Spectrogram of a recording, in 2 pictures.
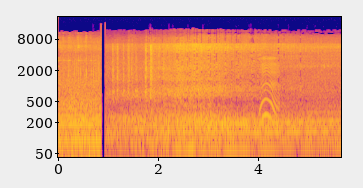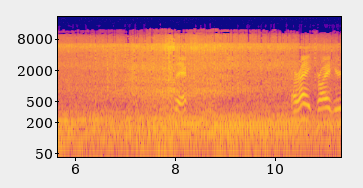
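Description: Go-kart engines buzz from a distance as the karts pass on a track outdoors.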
